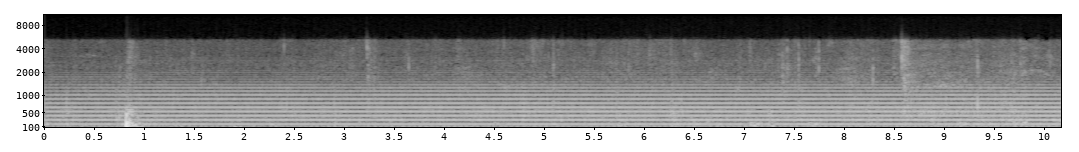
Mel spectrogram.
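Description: Steady electrical mains hum with a stack of evenly spaced overtones, with a single thump about a second in and a few faint clicks later.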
